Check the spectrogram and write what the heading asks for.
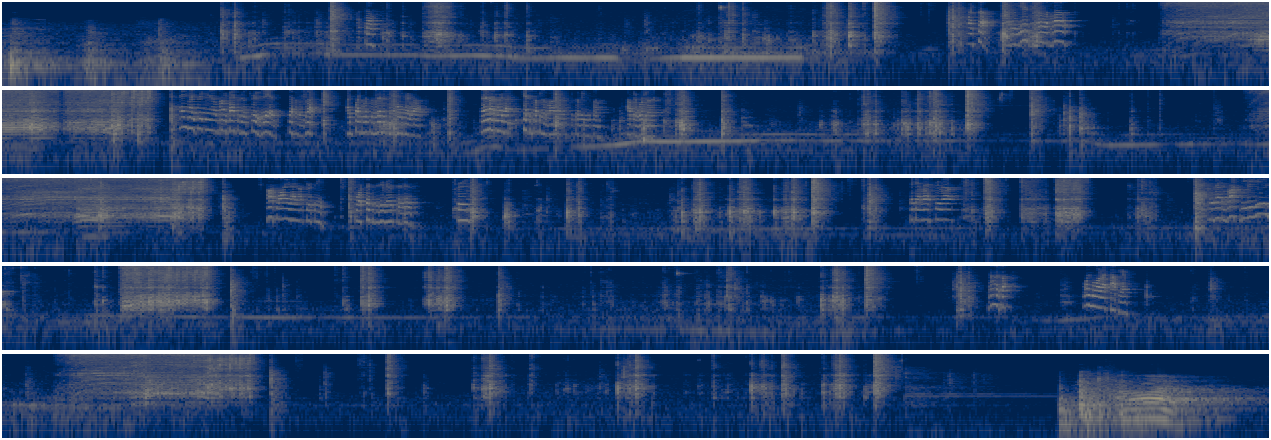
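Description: Cordless drill boring through thin galvanized sheet steel in several short bursts of a second or so. Between the bursts come sharp clicks and metal clatter as a hand pop-rivet gun sets rivets.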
